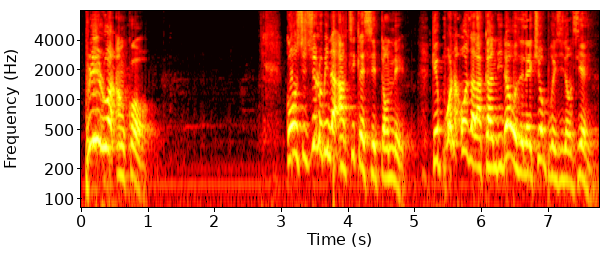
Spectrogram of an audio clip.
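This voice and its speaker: A man arguing about politics in a heated debate, emphatic and sometimes nearly shouting. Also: sits high, big pitch swings, unhurried, long pauses. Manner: emphatic, rising to near-shouts when making points. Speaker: political commentator.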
